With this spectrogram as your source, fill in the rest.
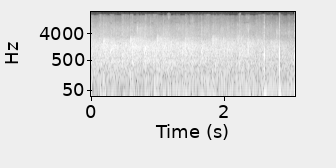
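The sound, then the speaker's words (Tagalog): An audience applauds in church with dense, steady clapping throughout, and a few sharper single claps stand out near the end. “Palakpakan po natin ang Panginoon, mga kapatid.”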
